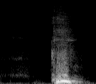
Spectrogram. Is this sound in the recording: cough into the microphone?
yes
